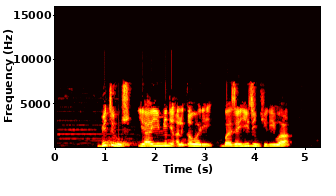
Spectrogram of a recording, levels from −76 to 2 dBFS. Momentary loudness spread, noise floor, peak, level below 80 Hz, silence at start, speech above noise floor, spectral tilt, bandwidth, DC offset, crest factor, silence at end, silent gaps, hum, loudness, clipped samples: 7 LU; -74 dBFS; 0 dBFS; -58 dBFS; 0.85 s; 63 dB; -4.5 dB/octave; 7.8 kHz; under 0.1%; 14 dB; 0.65 s; none; none; -12 LUFS; under 0.1%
